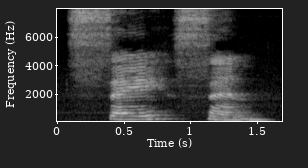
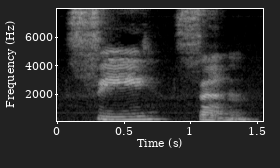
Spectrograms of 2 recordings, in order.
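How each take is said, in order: First: The first vowel sounds like 'ay'. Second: The first vowel sounds like 'ee'. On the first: The speaker calls it wrong. "It doesn't sound like a word that I know" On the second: The speaker calls it right. "this vowel team E A can work together to say E"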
